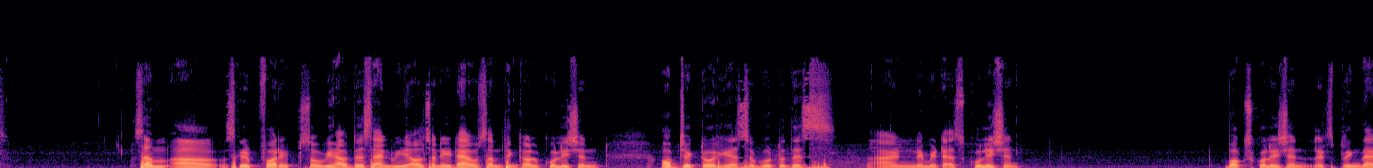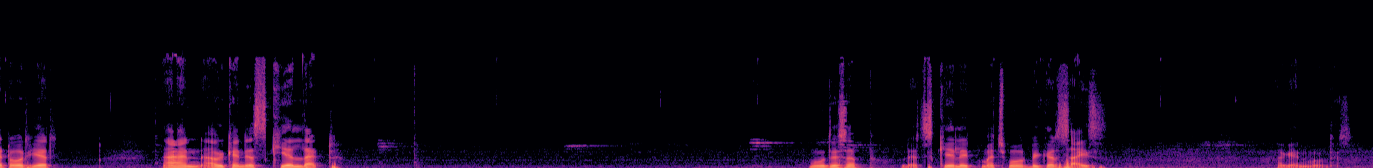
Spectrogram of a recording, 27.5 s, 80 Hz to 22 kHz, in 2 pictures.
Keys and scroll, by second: 10.0 c, 10.5 o.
